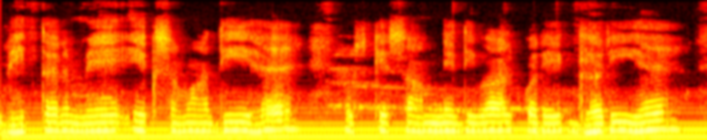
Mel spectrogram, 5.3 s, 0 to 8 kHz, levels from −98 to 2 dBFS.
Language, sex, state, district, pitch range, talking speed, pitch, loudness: Hindi, male, Jharkhand, Ranchi, 130-140 Hz, 135 wpm, 135 Hz, -15 LUFS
